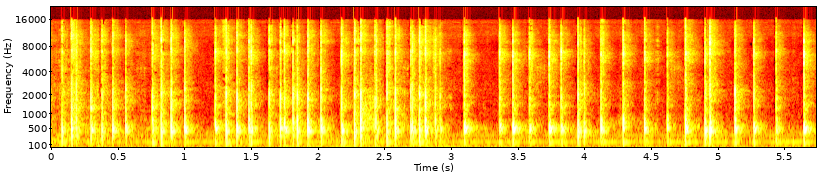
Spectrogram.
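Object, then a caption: Paperboard product box. Long nails tap and scratch a small white and blue printed paperboard Revolution Beauty body exfoliator box with a window and the product inside. The result is a run of 39 quick, dry, clicking taps with very short decay, bunched in irregular bursts with brief pauses, and soft scratching between them.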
